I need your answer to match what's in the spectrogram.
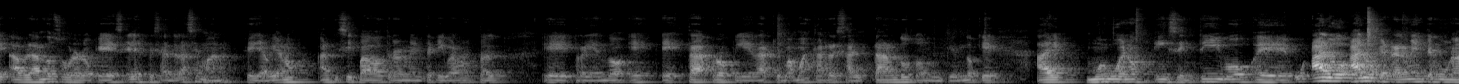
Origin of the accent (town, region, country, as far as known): Puerto Rico; moved away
